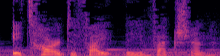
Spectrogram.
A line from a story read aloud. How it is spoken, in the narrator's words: Tana said, her voice coming out harsher and more despairing than she'd intended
